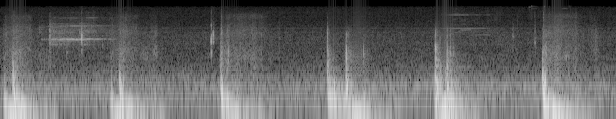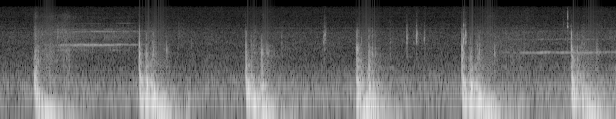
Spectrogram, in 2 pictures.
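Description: Slow, heavy footsteps thud on a wooden floor.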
